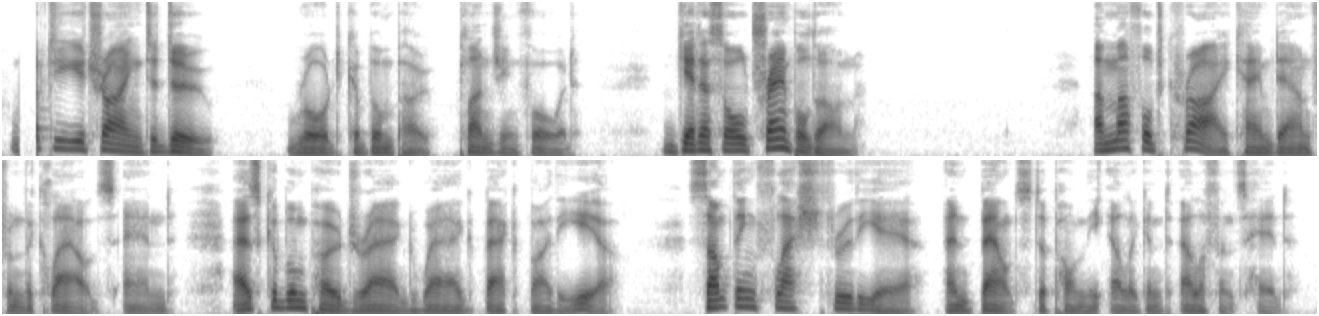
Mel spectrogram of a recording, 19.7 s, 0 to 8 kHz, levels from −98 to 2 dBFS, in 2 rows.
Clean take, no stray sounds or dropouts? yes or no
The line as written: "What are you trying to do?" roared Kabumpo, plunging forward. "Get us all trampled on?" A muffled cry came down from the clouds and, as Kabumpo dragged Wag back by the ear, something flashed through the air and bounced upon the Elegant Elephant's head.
no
